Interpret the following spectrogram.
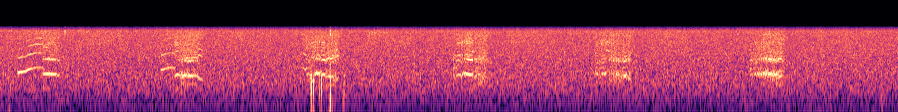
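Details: Cream, a rescued cat from Neko-sama Oukoku in Fukui, snoring in its sleep with soft puffing, slightly whistly breaths roughly every three seconds, partly buried under a steady hiss of background noise.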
